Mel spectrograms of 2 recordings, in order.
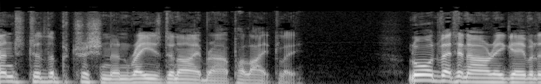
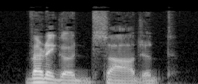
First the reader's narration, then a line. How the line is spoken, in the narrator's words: said Vimes coldly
